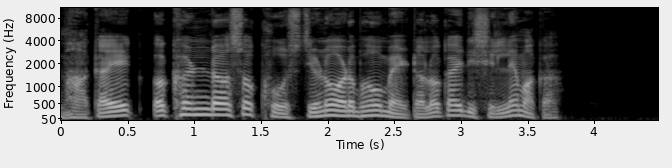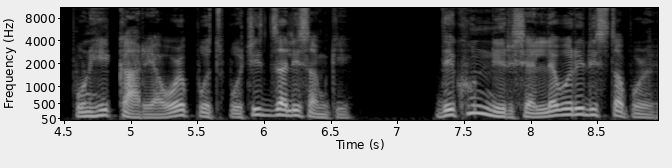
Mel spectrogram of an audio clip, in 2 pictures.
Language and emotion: Goan Konkani, sad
